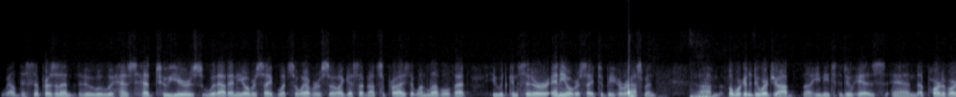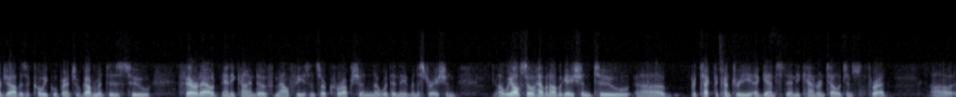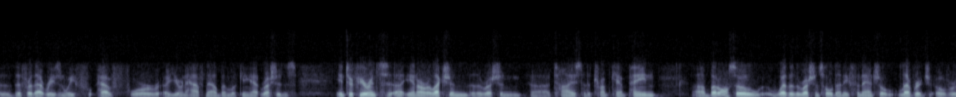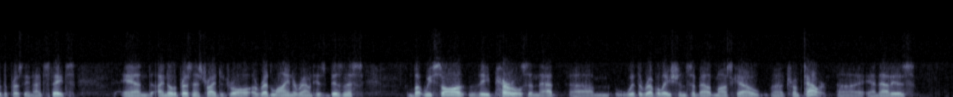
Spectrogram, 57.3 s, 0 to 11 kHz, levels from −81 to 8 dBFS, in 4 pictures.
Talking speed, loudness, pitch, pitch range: 180 wpm, -27 LUFS, 90 Hz, 85-95 Hz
